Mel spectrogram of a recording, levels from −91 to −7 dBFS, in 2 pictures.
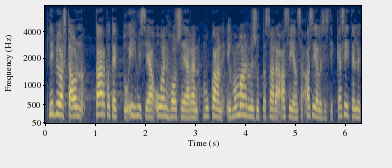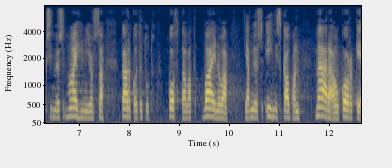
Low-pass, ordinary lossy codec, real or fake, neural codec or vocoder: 7.2 kHz; none; real; none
